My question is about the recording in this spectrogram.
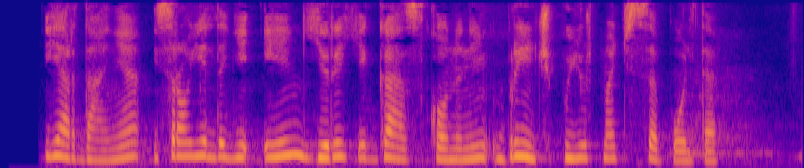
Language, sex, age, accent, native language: Uzbek, female, 19-29, Navoiy, Uzbek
